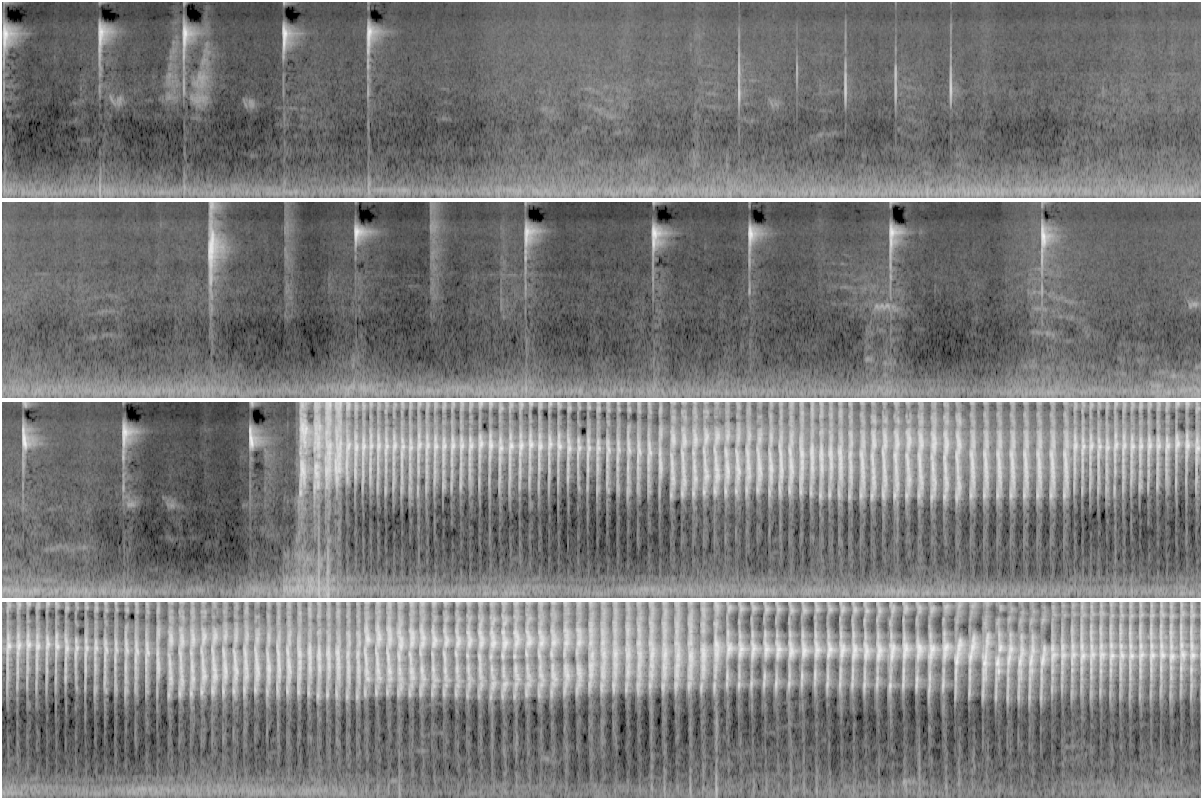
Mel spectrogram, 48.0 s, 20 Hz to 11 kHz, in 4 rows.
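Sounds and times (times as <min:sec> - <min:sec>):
lovebird chirping and trilling: 0:00.8 - 0:03.9, 0:14.0 - 0:14.3, 0:26.4 - 0:47.9.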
